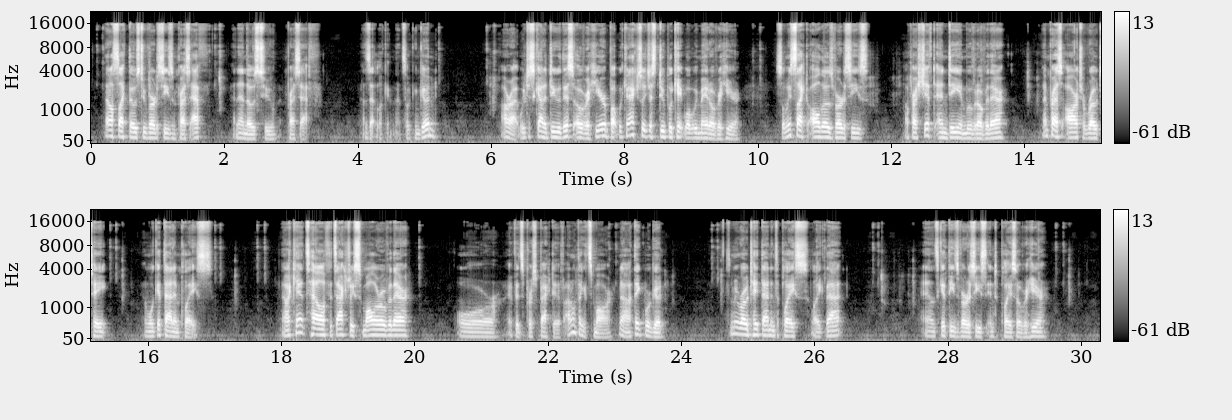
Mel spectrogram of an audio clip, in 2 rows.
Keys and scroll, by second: 0.8 f, 3.0 a, 9.9 b, 12.0 shift+d, 14.0 r, 15.6 g, 16.6 r, 17.2 g, 22.4 g, 23.7 r, 24.5 g.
